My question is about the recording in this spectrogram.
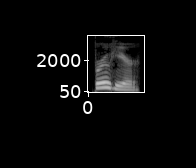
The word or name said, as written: bruhier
